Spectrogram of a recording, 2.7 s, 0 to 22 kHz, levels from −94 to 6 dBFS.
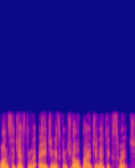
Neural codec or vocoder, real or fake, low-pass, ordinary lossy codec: none; real; 7.2 kHz; MP3, 64 kbps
